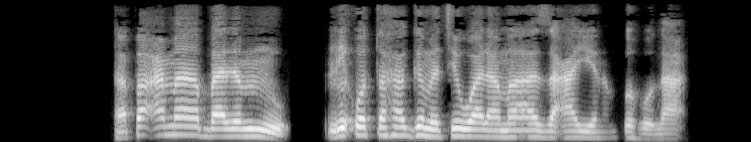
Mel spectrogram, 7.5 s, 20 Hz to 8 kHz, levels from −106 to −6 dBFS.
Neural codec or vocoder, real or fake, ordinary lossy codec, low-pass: codec, 24 kHz, 0.5 kbps, DualCodec; fake; MP3, 32 kbps; 7.2 kHz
